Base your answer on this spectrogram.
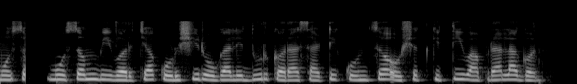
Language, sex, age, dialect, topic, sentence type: Marathi, female, 25-30, Varhadi, agriculture, question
